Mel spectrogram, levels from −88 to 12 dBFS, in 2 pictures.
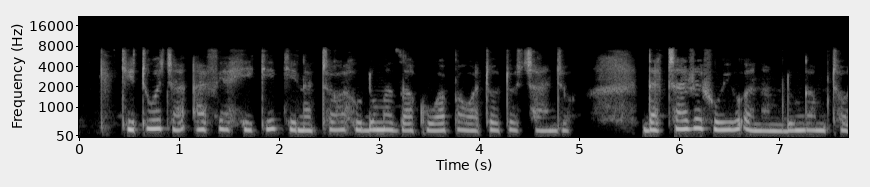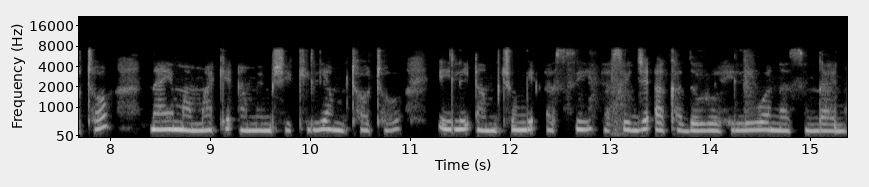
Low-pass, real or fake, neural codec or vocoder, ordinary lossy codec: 7.2 kHz; real; none; Opus, 32 kbps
